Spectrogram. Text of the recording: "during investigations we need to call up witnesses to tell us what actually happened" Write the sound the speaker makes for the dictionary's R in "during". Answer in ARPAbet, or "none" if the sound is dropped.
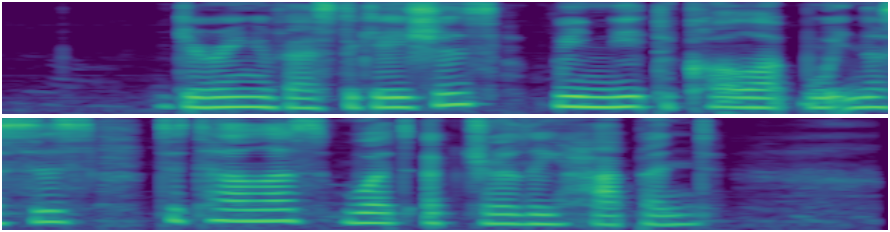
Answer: R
